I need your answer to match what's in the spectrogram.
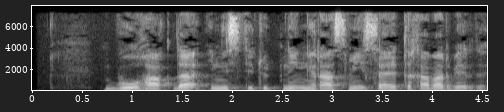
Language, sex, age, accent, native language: Uzbek, male, 18-24, Buxoro, Uzbek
